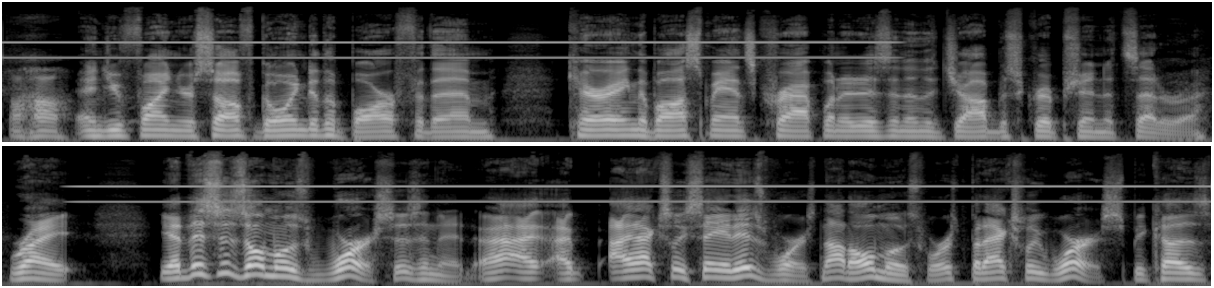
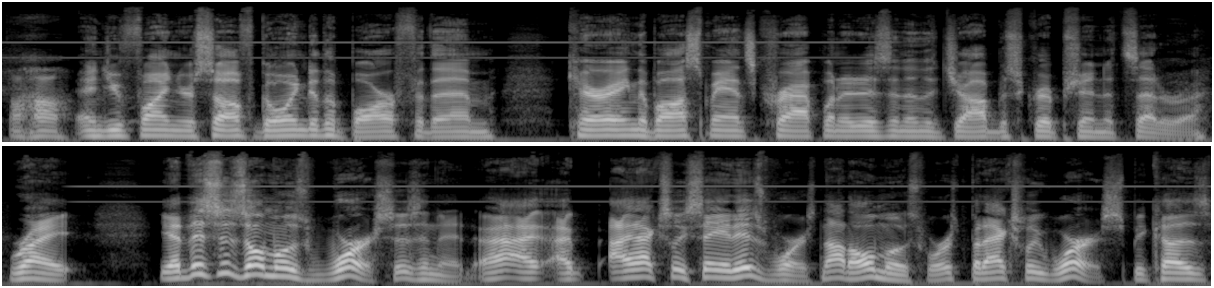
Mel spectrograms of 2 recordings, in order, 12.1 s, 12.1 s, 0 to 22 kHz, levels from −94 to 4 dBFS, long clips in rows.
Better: second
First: high-pitched whine; loud; until 4.5 s and from 6.5 s on; 7.5 kHz, 5 dB below the speech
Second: high-pitched whine; faint; until 4.5 s and from 6.5 s on; 7.5 kHz, 25 dB below the speech

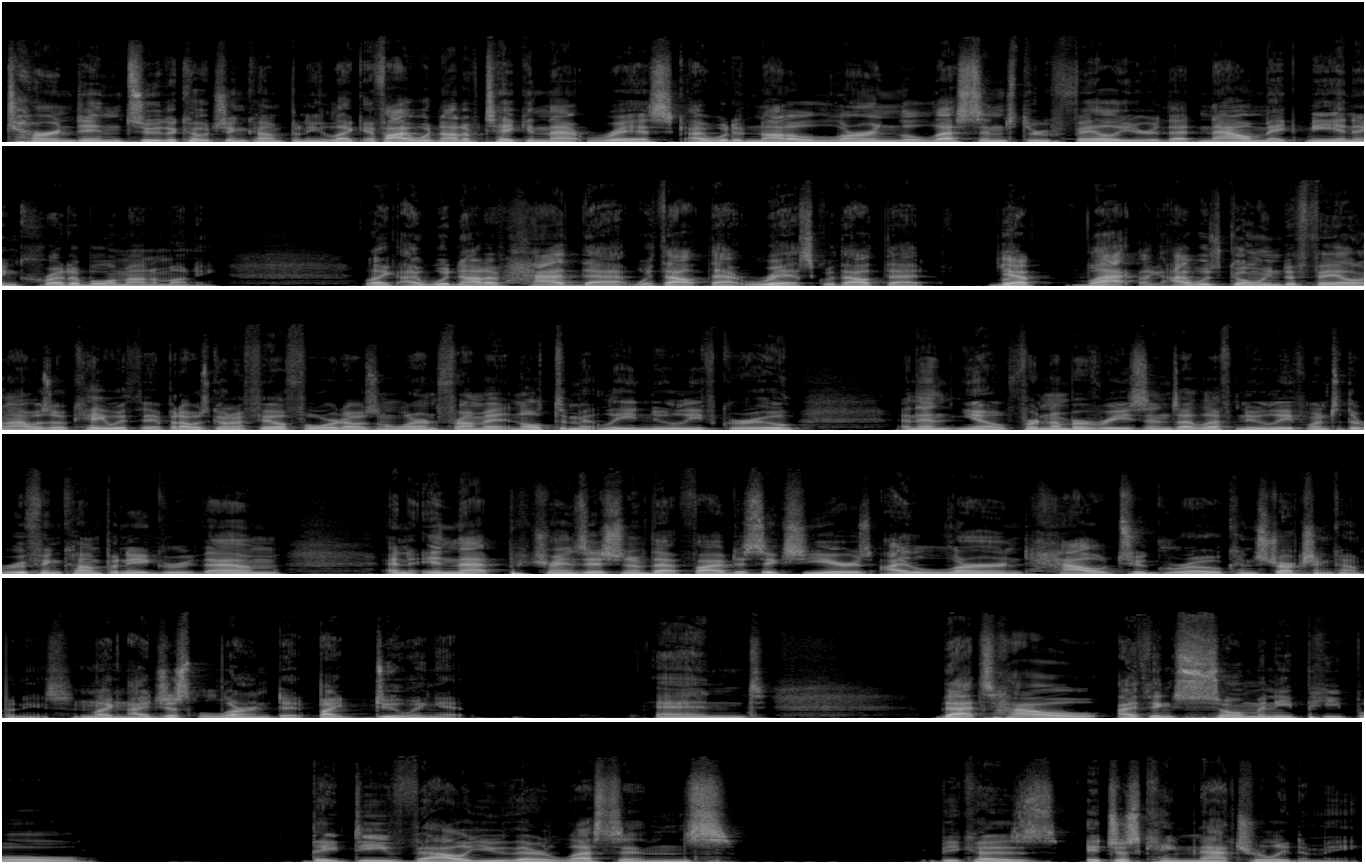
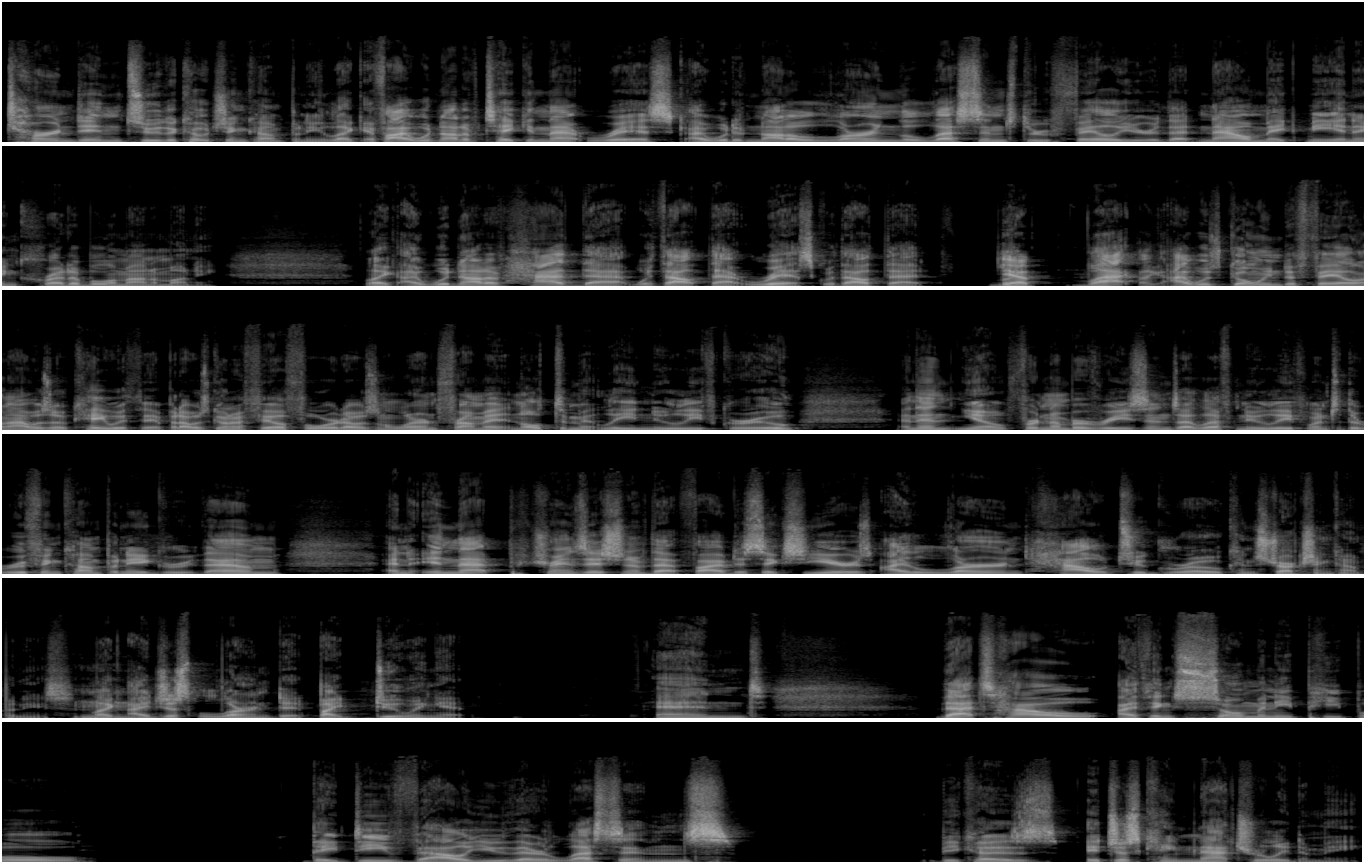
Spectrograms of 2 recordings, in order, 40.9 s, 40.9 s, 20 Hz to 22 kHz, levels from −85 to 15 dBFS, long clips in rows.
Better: first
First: none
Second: thin; somewhat; fading below 1 kHz

